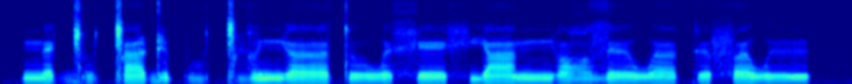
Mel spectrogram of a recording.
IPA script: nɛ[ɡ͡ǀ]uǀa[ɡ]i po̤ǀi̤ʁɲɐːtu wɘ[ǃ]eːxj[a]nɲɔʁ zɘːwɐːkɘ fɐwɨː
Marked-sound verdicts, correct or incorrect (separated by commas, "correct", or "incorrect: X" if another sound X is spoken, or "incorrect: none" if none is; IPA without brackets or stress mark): correct, incorrect: ɖ, incorrect: x, correct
